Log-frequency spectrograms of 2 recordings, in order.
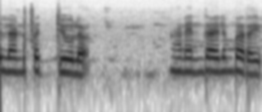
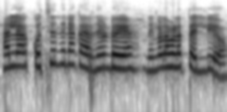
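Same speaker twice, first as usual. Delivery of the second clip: higher anxious mother voice, questioning her husband; a fretting mother begging for answers; worried mother; 4 semitones higher, 4 dB louder than usual. Acted. Mother asks husband why daughter cries, worried higher voice.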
